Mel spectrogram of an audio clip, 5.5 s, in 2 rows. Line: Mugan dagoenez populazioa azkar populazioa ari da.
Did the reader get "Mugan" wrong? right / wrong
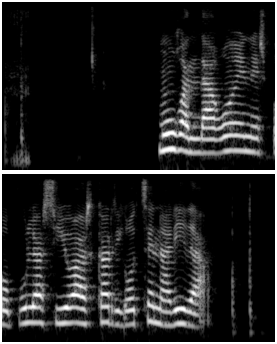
right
